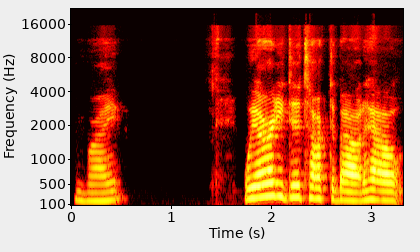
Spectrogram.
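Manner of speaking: normal talking voice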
